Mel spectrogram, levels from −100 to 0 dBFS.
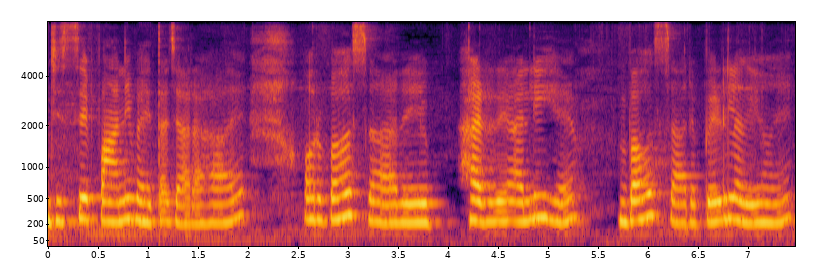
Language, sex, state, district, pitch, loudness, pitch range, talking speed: Hindi, female, Uttar Pradesh, Muzaffarnagar, 230 Hz, -16 LUFS, 220-250 Hz, 135 wpm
